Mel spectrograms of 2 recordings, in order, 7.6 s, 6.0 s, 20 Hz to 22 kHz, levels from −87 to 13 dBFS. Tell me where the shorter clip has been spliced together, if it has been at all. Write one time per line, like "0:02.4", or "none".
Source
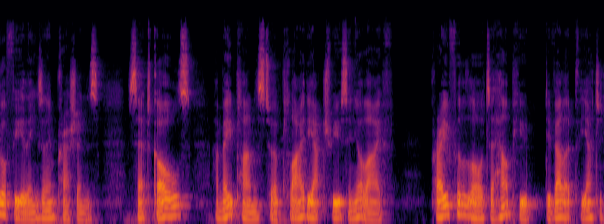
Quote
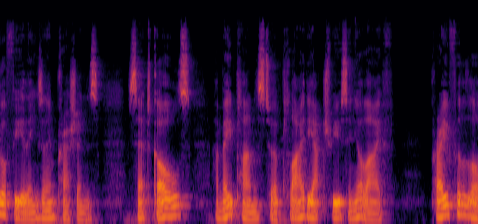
none

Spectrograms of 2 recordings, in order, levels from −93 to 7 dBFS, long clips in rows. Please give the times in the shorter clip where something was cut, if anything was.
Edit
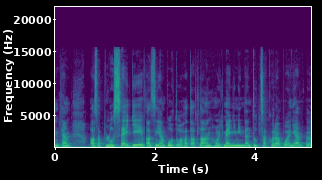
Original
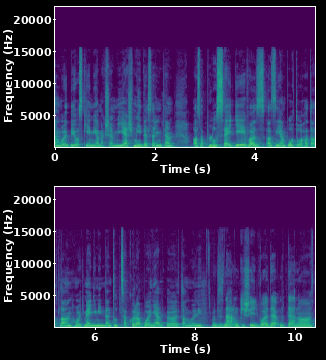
0:01.8

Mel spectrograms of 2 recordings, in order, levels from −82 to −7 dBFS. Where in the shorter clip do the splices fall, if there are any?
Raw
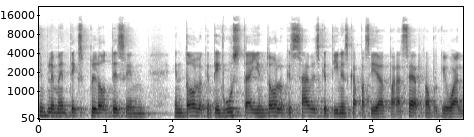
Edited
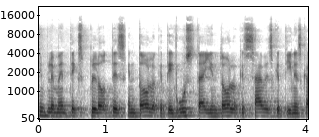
0:01.3

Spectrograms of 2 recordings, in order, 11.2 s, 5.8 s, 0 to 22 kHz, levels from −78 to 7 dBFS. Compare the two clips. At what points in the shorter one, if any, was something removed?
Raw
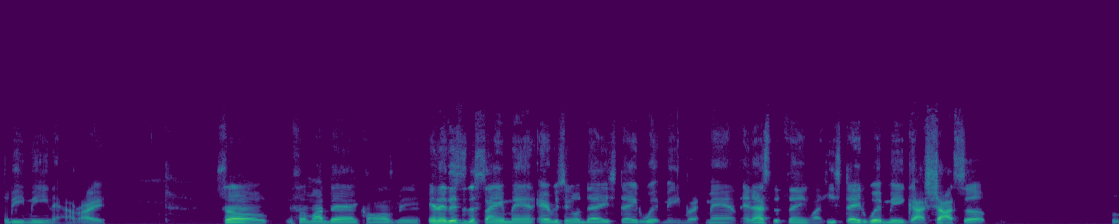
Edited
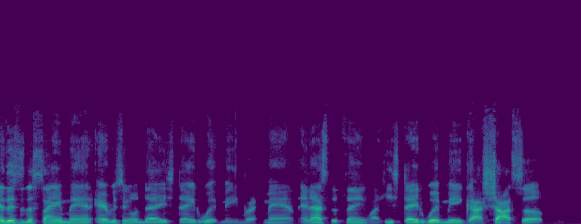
none

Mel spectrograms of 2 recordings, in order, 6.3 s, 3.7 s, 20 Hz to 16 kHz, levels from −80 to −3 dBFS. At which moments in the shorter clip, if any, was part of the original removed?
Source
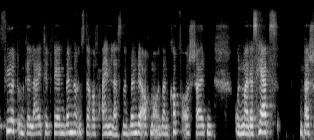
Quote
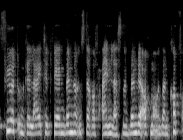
none

